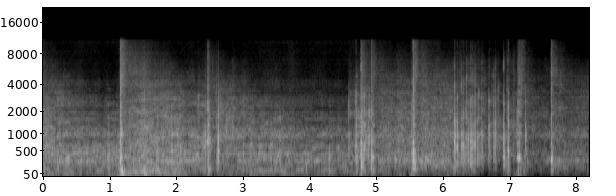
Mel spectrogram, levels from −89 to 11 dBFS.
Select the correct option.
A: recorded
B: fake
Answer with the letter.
B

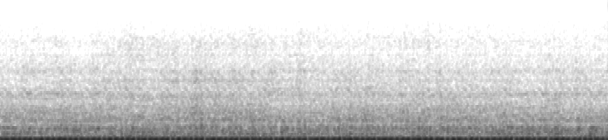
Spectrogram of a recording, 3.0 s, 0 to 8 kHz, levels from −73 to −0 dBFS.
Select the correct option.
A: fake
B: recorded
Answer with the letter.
A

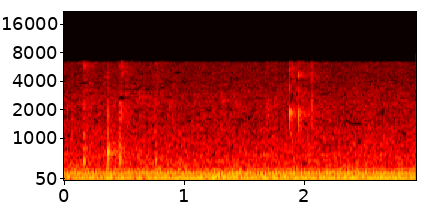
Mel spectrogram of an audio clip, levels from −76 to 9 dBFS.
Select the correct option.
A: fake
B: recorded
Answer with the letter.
B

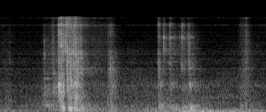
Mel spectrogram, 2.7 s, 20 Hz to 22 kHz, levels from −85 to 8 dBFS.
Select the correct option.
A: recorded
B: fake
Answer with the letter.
B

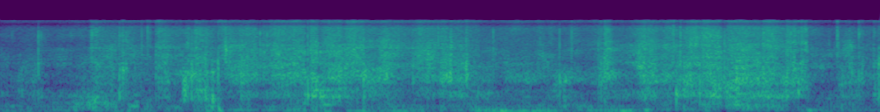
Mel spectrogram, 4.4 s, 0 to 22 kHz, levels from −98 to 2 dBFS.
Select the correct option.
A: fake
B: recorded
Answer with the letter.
A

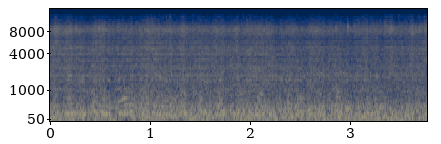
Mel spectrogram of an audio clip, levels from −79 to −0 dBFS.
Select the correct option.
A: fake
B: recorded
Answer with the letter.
B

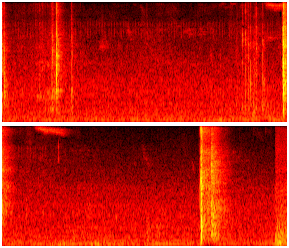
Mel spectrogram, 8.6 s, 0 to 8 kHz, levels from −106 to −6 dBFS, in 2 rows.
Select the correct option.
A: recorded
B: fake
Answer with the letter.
A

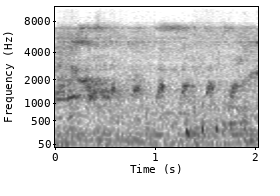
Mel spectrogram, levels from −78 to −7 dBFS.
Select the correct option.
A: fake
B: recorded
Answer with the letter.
A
